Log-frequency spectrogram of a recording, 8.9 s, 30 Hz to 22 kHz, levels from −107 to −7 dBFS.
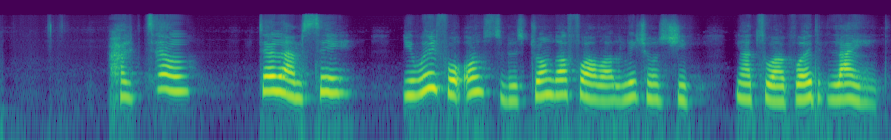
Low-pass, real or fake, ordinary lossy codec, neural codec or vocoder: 10.8 kHz; fake; none; codec, 16 kHz in and 24 kHz out, 0.6 kbps, FocalCodec, streaming, 2048 codes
